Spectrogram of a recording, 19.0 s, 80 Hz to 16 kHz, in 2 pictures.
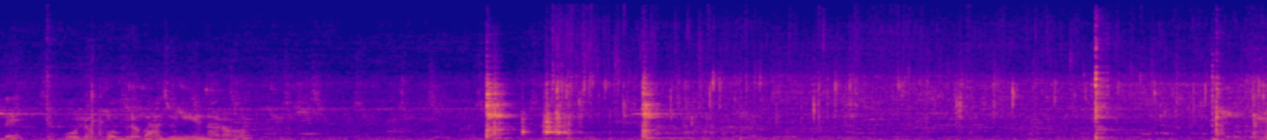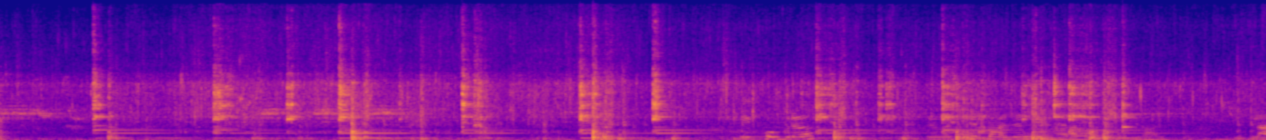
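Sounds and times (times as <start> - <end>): food sizzling in hot oil: 3.6 - 19.0
pot ringing: 3.7 - 5.6, 8.2 - 19.0
metal spatula scraping a pot: 9.1 - 19.0.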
